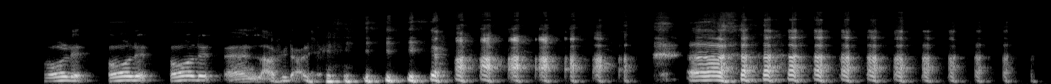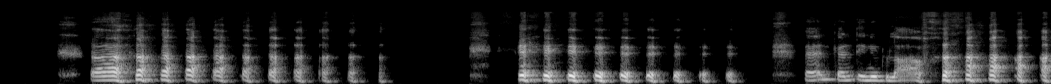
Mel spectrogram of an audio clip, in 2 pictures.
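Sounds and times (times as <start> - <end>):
hearty rhythmic laughter: 3.0 - 10.4, 11.1 - 14.4, 15.2 - 18.6, 19.8 - 21.0.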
